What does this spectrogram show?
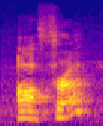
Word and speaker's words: Ofra: So, up next is from a brand I'm very familiar with, but I've only used their blush and bronzers, and that is Ofra.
